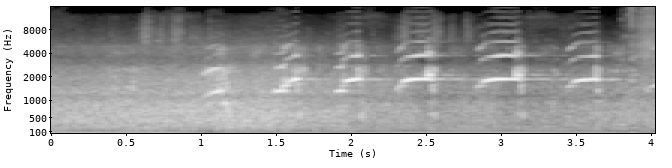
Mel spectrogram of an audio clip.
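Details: An elk (wapiti) bugles in a series of high, rising whistled squeals during rut rivalry. Despite its size, it gives more a squealing song or yodel than a roar.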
